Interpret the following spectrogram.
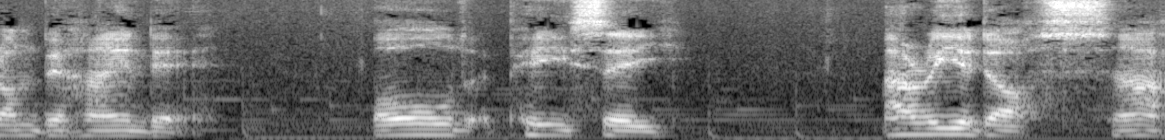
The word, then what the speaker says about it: Ariados: energy a layer on behind it old pc ariados i said it right this time pancea that's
